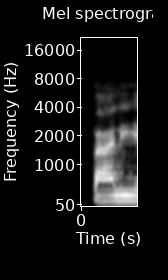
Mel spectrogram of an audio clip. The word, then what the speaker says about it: Pa11y: Do we call it Pali as it LL look like 11? Okay, so I'm just pronouncing it as Pali, and people pronounce it as Pali. Actually, it is PA11Y.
